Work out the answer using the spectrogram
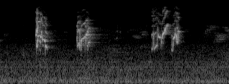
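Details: Pet lovebirds chirping while playing: three short, harsh, high chirps, the last a doubled burst, spaced about half a second to a second apart over a quiet background.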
